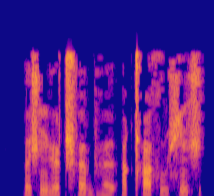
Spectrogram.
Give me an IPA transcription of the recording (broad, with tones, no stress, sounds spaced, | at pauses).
ə˦ ʃ ŋ y˦ ə̯ ʈ͡ʂʰ œ˦ bʱ œ˨ ə̯ ʔ ə˦ qʰ u˦ x u˨ ɕ ĩ˦˨ ʃ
